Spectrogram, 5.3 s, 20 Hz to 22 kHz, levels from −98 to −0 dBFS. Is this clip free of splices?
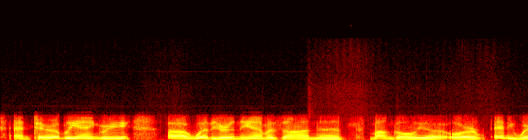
yes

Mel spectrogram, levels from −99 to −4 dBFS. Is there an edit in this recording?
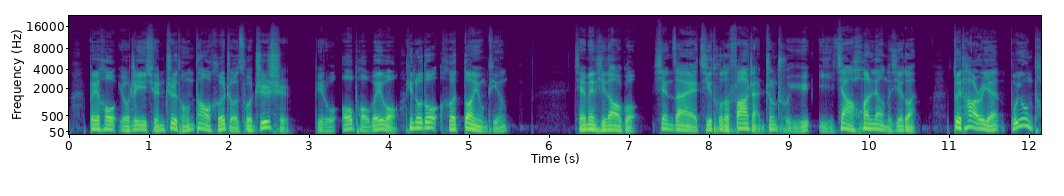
no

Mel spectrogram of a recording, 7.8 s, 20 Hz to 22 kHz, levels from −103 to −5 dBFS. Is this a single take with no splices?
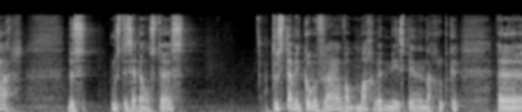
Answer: no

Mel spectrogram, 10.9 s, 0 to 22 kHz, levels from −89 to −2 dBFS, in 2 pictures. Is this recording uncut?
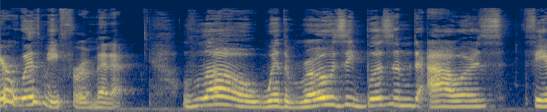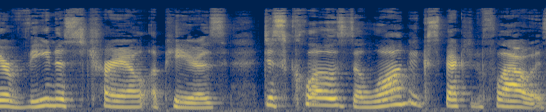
yes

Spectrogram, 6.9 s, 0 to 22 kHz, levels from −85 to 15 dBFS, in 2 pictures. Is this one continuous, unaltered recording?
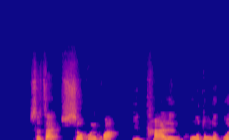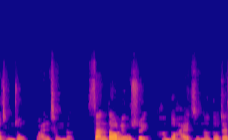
no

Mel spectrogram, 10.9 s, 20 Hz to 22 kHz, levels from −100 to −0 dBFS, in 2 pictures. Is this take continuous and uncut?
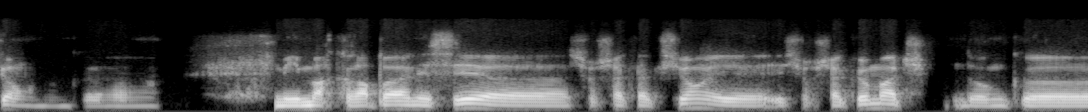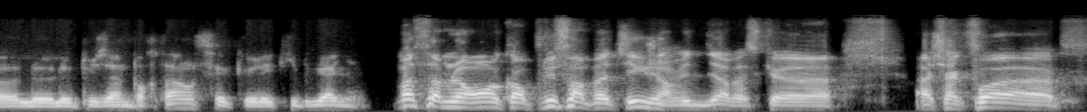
no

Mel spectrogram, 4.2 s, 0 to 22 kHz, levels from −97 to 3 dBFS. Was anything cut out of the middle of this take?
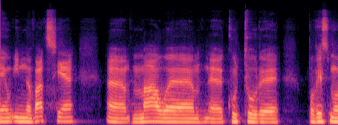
yes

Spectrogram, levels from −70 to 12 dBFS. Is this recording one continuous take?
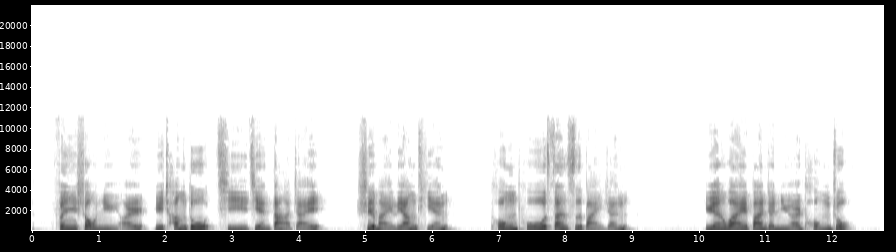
no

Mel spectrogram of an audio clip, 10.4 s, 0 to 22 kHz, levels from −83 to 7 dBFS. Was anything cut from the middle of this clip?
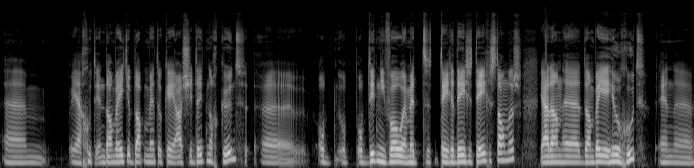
yes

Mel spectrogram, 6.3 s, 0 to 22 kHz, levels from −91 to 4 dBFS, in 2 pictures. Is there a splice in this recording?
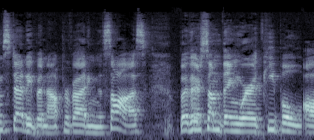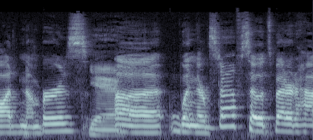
yes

